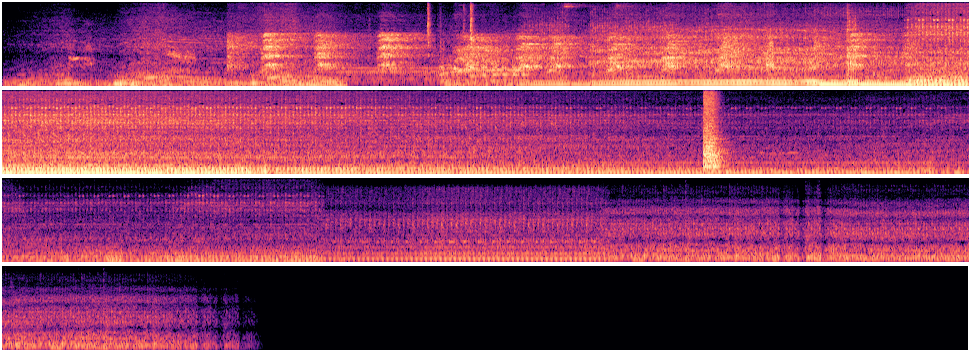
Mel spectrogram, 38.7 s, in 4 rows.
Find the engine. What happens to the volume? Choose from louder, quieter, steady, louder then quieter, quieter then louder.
louder then quieter.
